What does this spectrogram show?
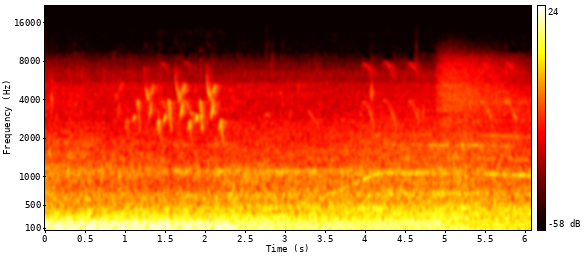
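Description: Songbirds chirping, with a quick flurry of chirps about a second in and scattered short calls after, over a loud low rumble.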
